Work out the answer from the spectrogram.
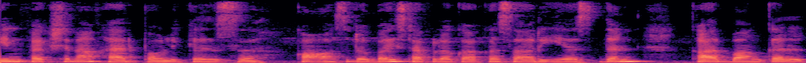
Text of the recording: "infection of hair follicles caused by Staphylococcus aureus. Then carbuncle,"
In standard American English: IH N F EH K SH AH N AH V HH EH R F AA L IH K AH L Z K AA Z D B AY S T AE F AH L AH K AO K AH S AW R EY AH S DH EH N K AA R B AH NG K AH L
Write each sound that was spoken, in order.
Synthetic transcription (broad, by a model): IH N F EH K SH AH N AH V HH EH R P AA L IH K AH L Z K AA S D B AY S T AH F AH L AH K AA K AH S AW R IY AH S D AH N K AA R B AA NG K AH L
